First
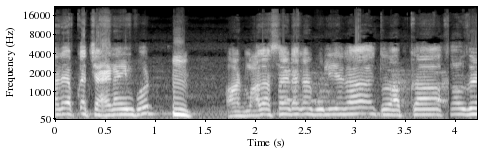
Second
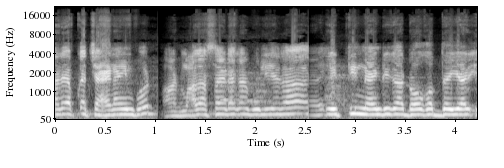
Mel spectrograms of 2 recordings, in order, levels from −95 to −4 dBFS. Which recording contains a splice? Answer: second; 2 cuts; at 1.0 s, 2.6 s

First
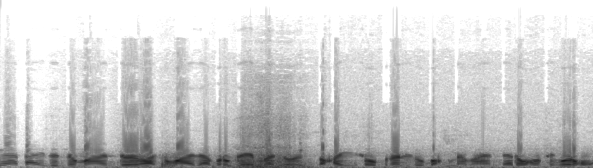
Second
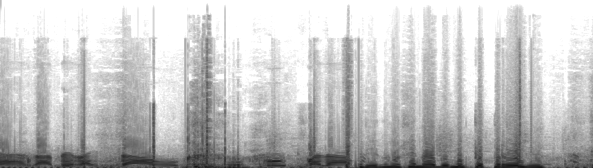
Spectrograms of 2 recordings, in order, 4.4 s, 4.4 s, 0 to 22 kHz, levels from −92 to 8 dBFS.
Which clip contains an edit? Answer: second; 2 cuts; at 1.4 s, 2.7 s

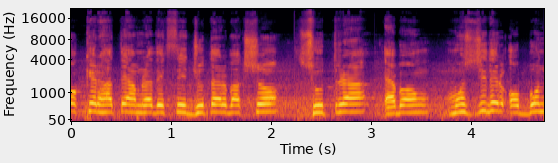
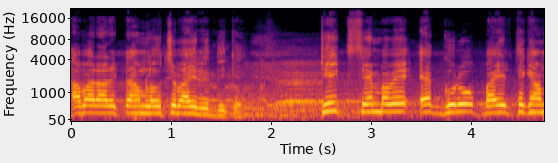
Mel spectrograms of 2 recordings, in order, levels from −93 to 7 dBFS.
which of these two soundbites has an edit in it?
first; 1 cut; at 2.7 s

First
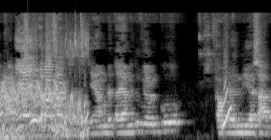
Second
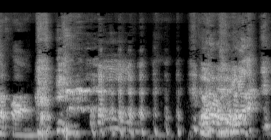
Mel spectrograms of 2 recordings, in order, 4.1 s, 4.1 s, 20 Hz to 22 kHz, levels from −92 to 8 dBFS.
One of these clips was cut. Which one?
first; 1 cut; at 1.0 s

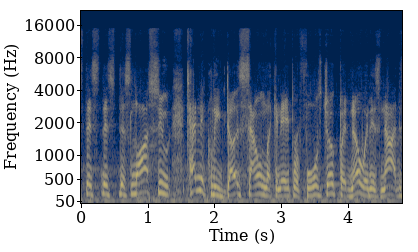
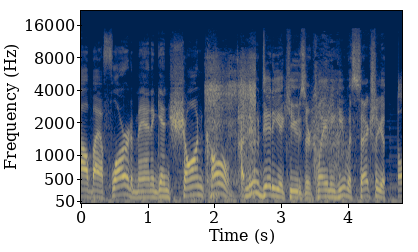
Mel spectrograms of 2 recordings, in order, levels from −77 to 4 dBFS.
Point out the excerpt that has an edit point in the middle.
second; 1 cut; at 2.3 s

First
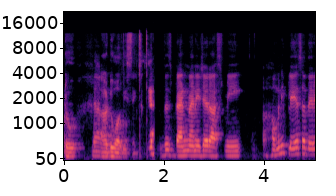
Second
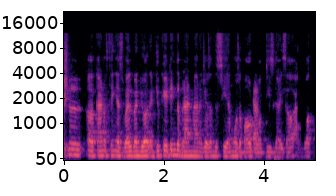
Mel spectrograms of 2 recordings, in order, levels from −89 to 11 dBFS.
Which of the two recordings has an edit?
first; 1 cut; at 1.8 s

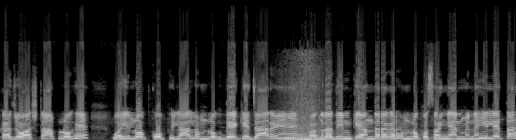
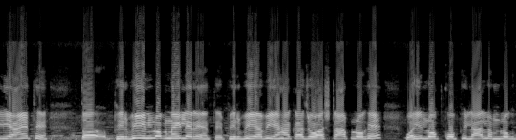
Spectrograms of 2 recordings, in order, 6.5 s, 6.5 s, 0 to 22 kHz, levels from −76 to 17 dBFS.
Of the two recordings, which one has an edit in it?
first; 1 cut; at 3.8 s

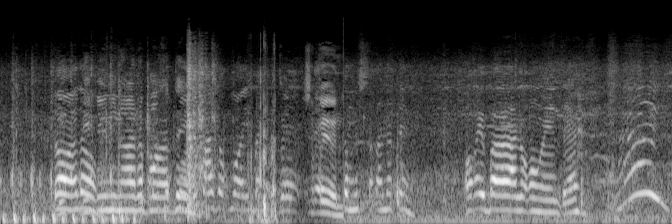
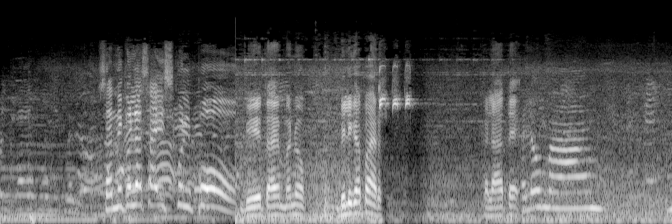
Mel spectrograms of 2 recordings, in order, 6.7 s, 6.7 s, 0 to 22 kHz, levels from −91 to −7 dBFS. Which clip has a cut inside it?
second; 1 cut; at 2.4 s

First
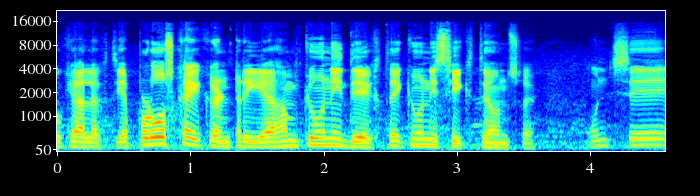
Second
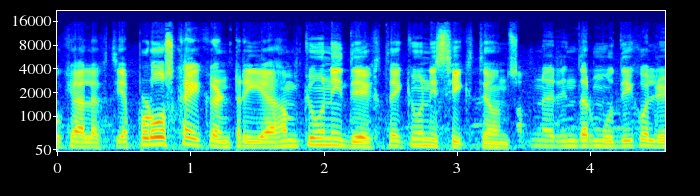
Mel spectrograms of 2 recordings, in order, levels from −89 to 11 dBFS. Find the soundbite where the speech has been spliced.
second; 1 cut; at 3.5 s

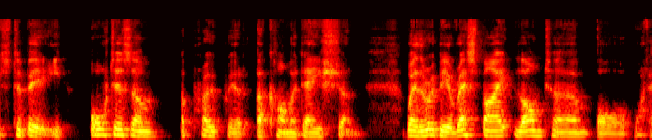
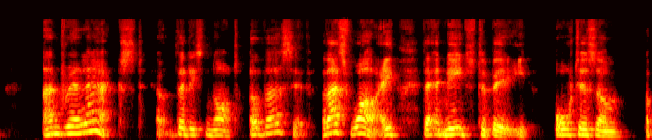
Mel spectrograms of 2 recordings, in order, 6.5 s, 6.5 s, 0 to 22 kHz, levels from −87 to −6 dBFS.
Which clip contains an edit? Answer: second; 2 cuts; at 1.5 s, 3.2 s

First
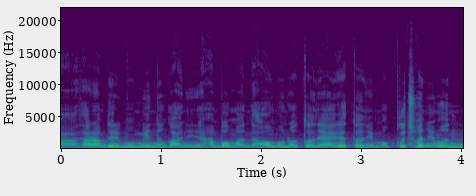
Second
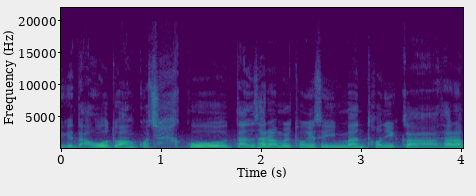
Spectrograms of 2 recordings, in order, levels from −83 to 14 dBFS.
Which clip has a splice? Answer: second; 1 cut; at 1.7 s

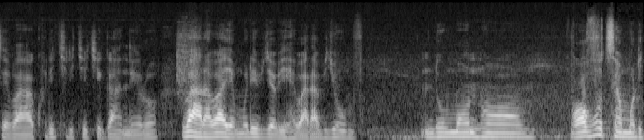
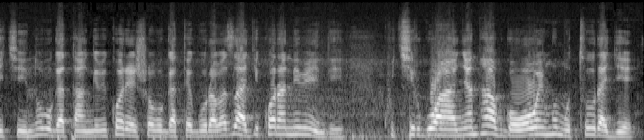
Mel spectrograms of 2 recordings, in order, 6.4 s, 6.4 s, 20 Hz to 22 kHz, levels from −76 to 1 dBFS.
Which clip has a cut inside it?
first; 1 cut; at 3.6 s

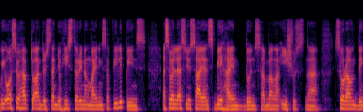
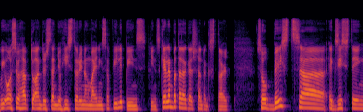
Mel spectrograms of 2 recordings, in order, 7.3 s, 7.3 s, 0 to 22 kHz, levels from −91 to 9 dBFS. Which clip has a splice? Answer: second; 1 cut; at 3.0 s

